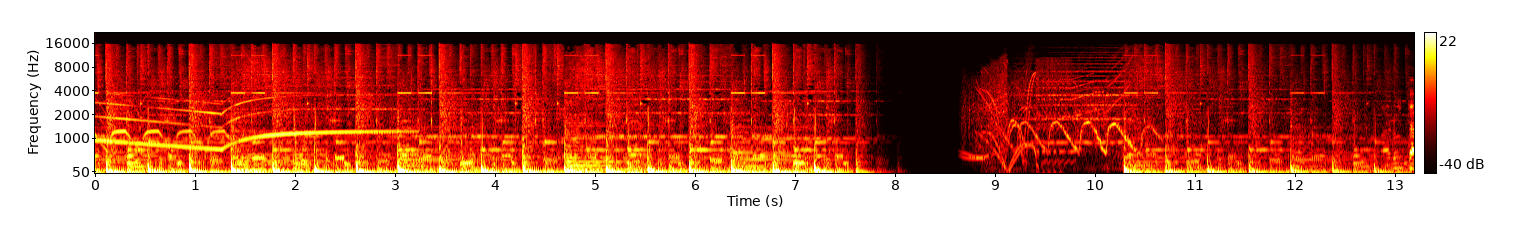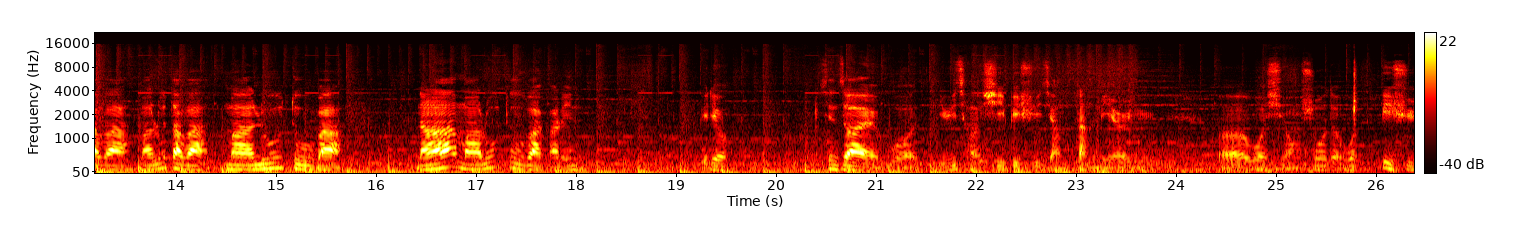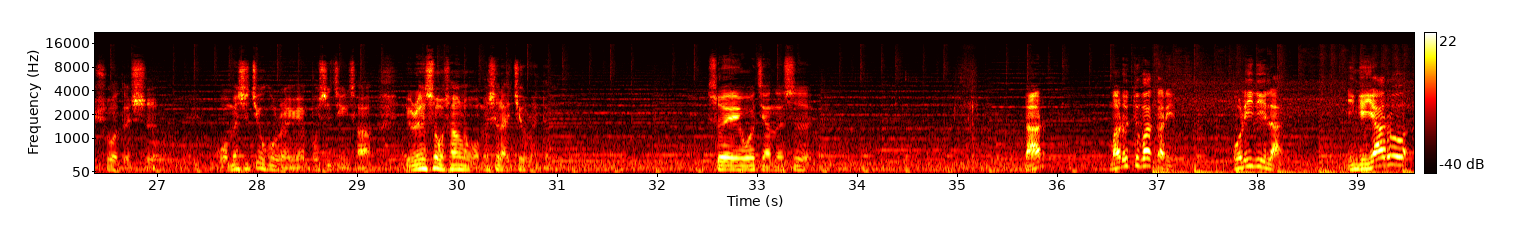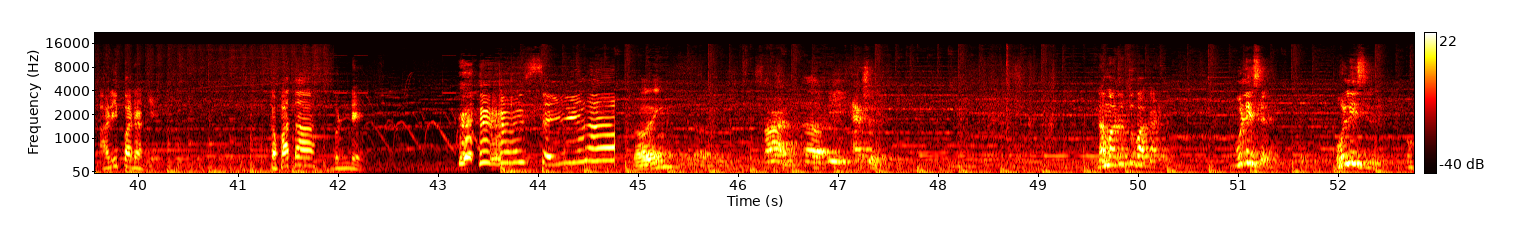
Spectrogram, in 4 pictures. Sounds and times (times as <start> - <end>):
Music: 0.0 - 8.2, 8.8 - 52.7.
